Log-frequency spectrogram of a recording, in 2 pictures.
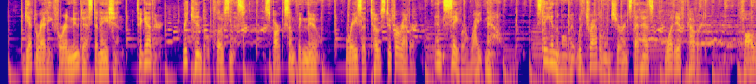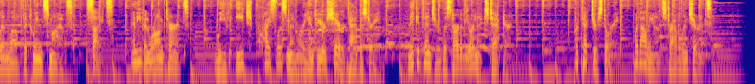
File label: friendly; Allianz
